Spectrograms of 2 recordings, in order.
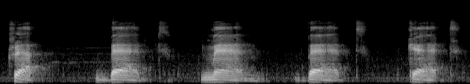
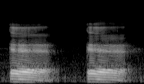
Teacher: This is pronounced with the lips half open and unrounded. Half open. The position of the lips is half open. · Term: short vowel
